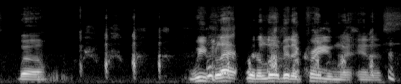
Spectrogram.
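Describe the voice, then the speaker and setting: Here a man speaks with a slight Tennessee accent and a fairly high pitch. His pitch varies in an ordinary way, and the sound is dry and close with no echo. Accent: slight Tennessee twang. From East Tennessee. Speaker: podcast co-host and web designer. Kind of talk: casual chat. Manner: frequent fillers and hesitations.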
